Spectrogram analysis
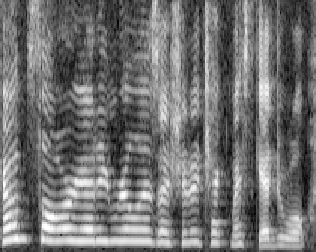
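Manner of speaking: high, sorry little voice; apologetic stylist. Retold or imitated. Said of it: "She was like".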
